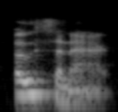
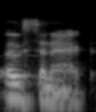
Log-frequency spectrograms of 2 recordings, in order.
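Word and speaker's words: Osoinach: Absolutely, it is Osonac. Much easier to pronounce than it looks. So Osonac. Thank you.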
